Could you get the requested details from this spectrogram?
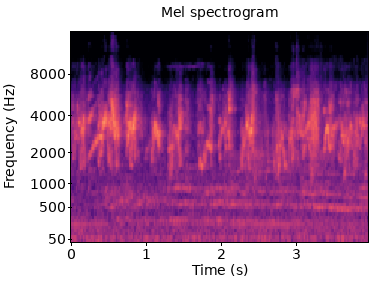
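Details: Budgerigar colony in an aviary, nonstop chatter of scratchy chirps, squawks and warbles from many birds at once, steady and bright.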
